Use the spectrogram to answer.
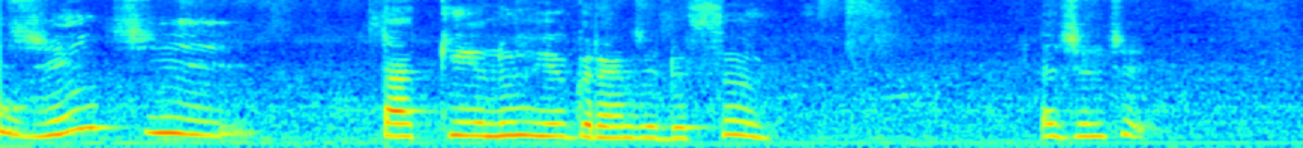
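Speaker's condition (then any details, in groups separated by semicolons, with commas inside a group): Cerebral palsy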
